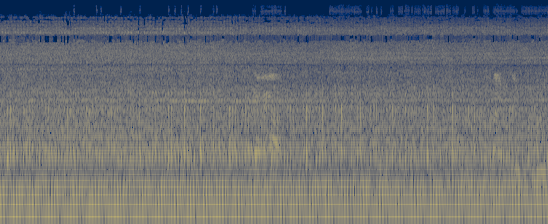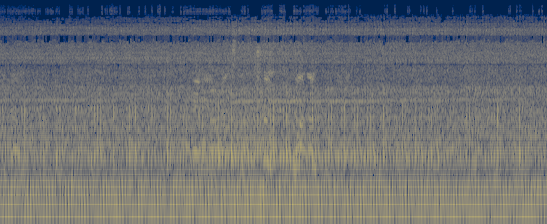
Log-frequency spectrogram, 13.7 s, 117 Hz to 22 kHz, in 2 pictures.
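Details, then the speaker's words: Honda EU20i/EU2000i generator after work on the rough idle blamed on stale fuel, including trying to reach the idle jet: a steady, even idle with a constant low drone and no surging or hunting. The idle problem is fixed. "If it wasn't running properly, that would be hunting like crazy. So obviously sad problem."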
